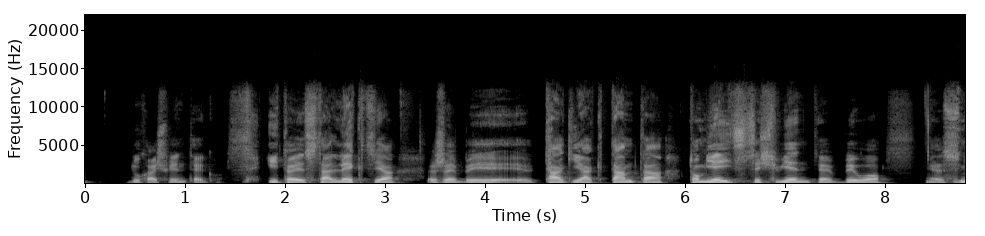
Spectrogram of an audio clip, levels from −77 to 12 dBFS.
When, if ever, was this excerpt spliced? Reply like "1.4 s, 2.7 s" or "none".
none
